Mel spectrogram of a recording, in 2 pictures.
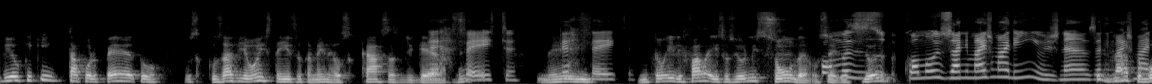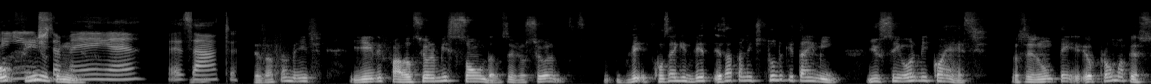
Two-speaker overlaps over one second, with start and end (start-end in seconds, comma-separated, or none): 11.0-12.5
